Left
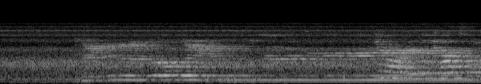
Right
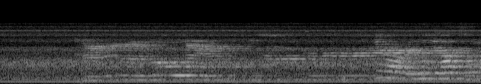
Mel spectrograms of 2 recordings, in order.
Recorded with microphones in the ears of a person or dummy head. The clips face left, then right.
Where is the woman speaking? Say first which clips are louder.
Even; centre (ahead or behind), 4 m.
